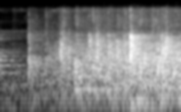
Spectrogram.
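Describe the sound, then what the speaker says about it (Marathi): A crowd at a Mahanubhav satsang gathering bursts into clapping after a short quiet moment, building to a steady, dense patter of many hands with voices mixed in. "तुम्ही सर्वांनी टाळ्या वाजवा"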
